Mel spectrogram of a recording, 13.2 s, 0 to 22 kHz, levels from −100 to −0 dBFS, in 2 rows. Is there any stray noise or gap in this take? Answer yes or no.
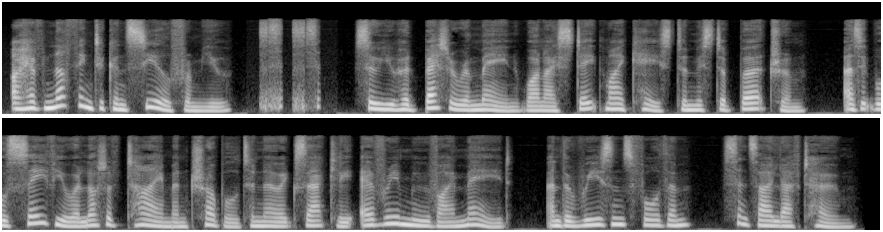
yes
